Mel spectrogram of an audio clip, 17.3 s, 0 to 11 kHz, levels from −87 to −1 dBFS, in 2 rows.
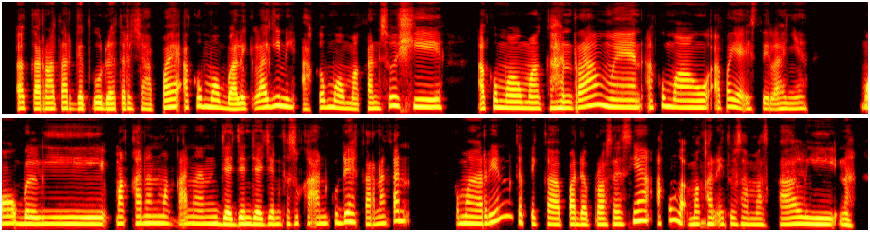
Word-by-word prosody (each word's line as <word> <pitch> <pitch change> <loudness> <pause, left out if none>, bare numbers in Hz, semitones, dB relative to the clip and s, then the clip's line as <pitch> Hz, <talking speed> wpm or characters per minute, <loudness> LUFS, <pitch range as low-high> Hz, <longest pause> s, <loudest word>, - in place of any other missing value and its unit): eee, 175 - +1
karena 170 0 +1
targetku 170 0 0
udah 160 0 +3
tercapai, 165 +6 -1
aku 195 +5 -3
mau 215 -3 +3
balik 160 0 +2
lagi 220 +6 +2
nih, 220 - -1
aku 190 +8 -4
mau 195 -5 +1
makan 170 +2 -2
sushi, 225 -4 +1 0.4
aku 170 +5 -1
mau 185 -1 +4
makan 180 +1 +1
ramen, 220 -3 +2
aku 200 +5 -6
mau 205 -2 +2
apa 230 - -4
ya 185 - 0
istilahnya, 165 +1 -5 0.6
mau 205 0 +1
beli 190 0 +2
makanan-makanan, 200 -1 -1
jajan-jajan, 180 +1 +4
kesukaanku 195 +2 -5
deh, 255 -1 +5
karena 185 +2 -3
kan 280 0 0 0.5
kemarin 205 - +1
ketika 185 -5 -2
pada 175 0 +1
prosesnya 180 - +1
aku 310 -2 -2
nggak - - -1
makan 180 0 -1
itu 180 +1 -5
sama 175 -1 -3
sekali. 180 +1 +1
Nah, 160 -3 -1
190 Hz, 145 wpm, -21 LUFS, 175-205 Hz, 0.6 s, deh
